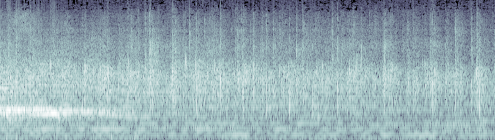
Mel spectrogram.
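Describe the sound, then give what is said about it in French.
A church audience applauds and cheers in praise with dense, continuous clapping and sustained voices. The sound is loudest at the start and eases slightly over the rest. “Est-ce qu'on peut acclamer fortement le Seigneur”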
